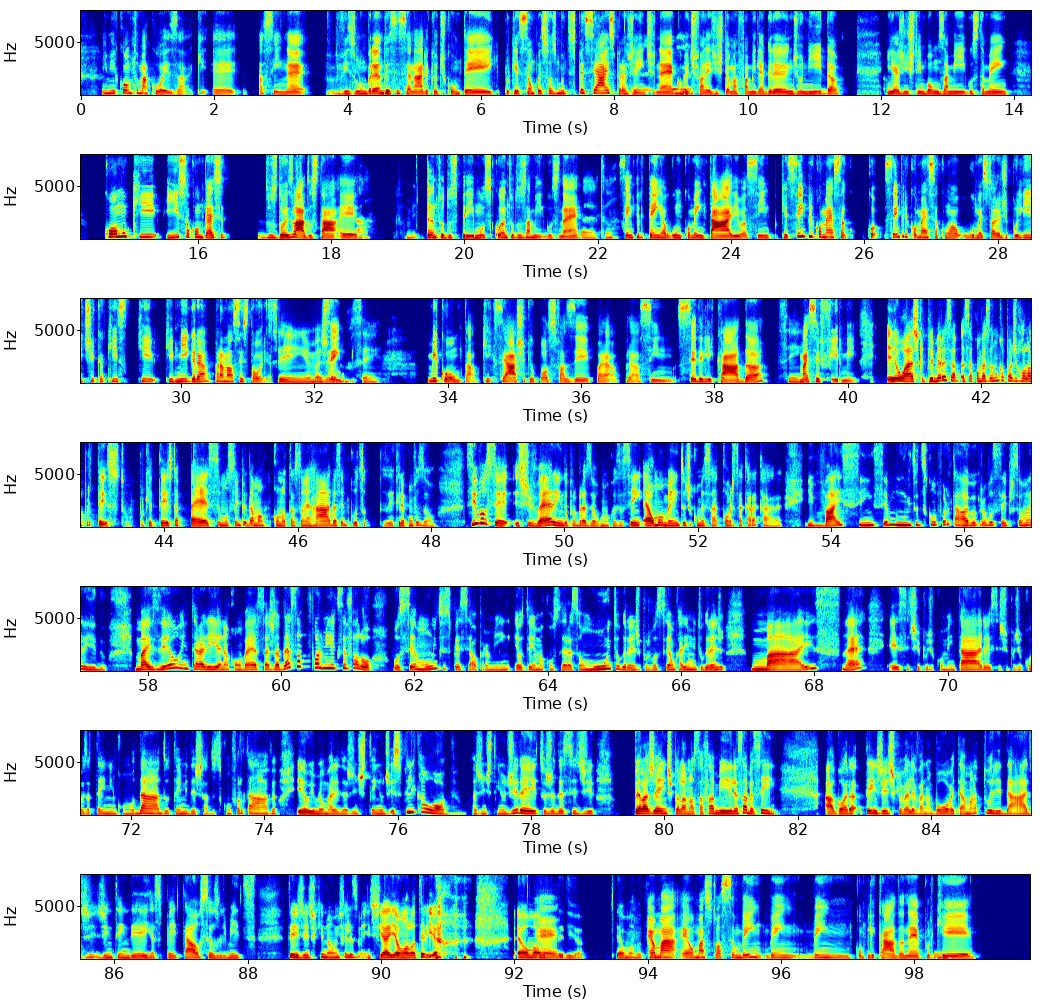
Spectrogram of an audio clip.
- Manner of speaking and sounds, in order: chuckle
- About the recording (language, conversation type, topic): Portuguese, advice, Como posso estabelecer limites com amigos sem magoá-los?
